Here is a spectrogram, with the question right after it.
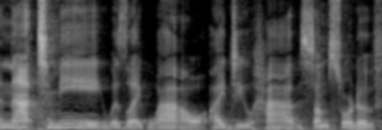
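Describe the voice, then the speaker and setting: A woman's fairly low voice with a Nova Scotia accent. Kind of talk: interview.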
